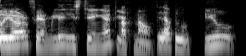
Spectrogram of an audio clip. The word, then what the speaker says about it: Lucknow: Yes, Though your family is staying at Lucknow, Lucknow. then you should not emphasis on the first part. You can say that your family is staying at Lucknow.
